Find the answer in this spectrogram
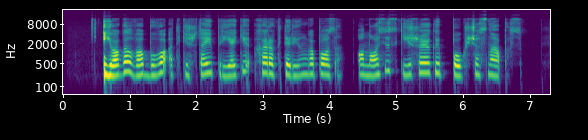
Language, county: Lithuanian, Vilnius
